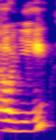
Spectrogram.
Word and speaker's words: Onyi: Onyi Mhm. sounds like only, but it's pronounced Onyi.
